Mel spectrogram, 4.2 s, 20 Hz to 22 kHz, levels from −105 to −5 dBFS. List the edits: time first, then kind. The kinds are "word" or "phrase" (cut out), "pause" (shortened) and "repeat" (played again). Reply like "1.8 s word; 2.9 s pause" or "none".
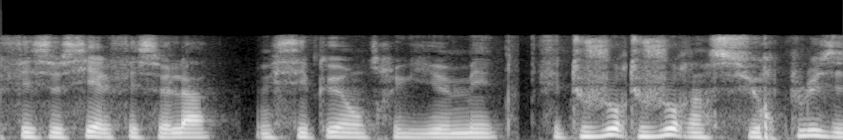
1.2 s pause; 1.6 s word; 2.6 s pause; 3.1 s repeat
